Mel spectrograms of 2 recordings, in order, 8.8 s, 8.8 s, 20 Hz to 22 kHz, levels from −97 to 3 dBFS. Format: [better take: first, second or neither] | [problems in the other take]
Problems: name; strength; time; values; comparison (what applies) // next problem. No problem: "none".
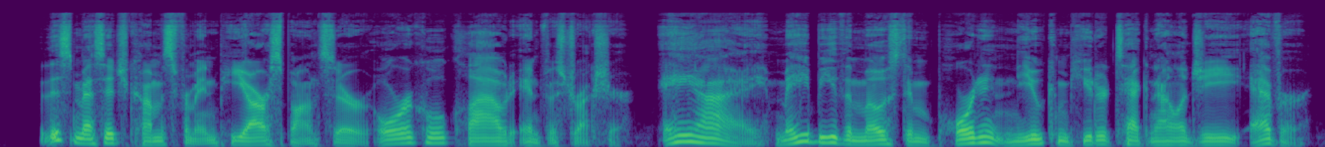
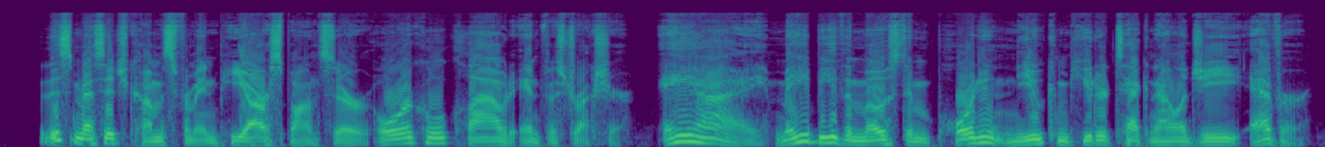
first | distortion; slight; 3% of the sound clipped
